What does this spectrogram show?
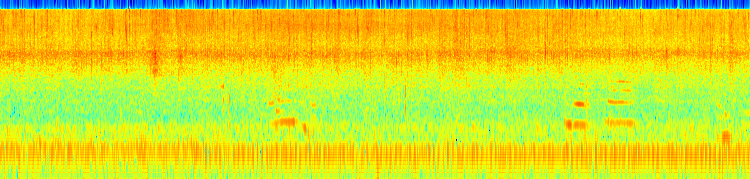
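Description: Duck-fat fried rice sizzling in a metal pan while a wooden spatula stir-fries and scrapes through it, over a steady low hum.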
